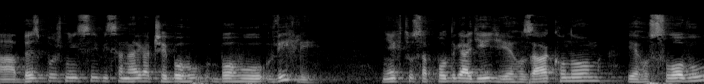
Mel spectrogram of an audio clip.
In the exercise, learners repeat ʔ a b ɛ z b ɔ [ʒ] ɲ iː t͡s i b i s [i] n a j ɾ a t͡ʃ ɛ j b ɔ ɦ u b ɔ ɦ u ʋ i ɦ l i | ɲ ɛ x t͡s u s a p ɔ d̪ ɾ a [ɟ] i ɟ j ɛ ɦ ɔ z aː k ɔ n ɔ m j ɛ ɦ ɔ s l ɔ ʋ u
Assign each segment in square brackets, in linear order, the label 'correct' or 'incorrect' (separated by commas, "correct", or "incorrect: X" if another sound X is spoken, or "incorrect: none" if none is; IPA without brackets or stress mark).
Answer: correct, incorrect: a, correct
